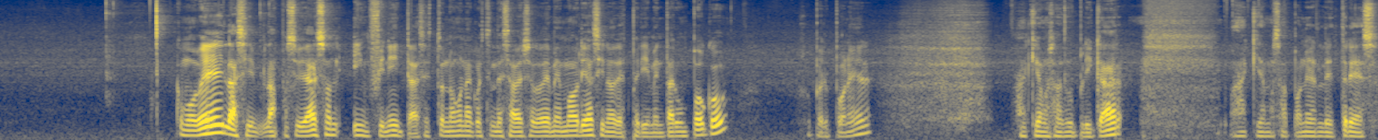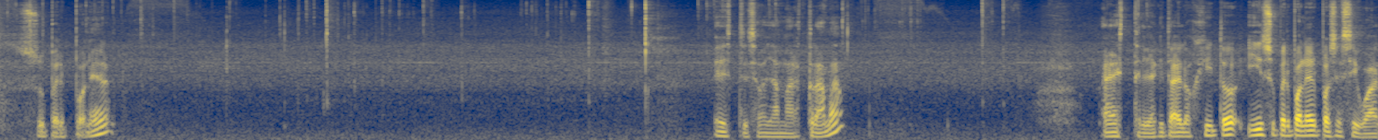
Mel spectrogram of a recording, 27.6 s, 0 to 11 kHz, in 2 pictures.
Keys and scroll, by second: 6.3 super+Tab, 7.4 super+Tab, 10.7 super+j, 13.6-19.3 typing, 19.7 Return, 22.2 BackSpace, 22.8 BackSpace, 23.7 BackSpace, 23.8 Return.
